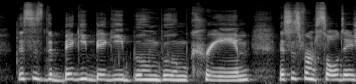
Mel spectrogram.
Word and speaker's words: Bum Bum Cream: I used to say Bum Bum Cream, but it's actually Boom Boom Cream when I looked it up.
